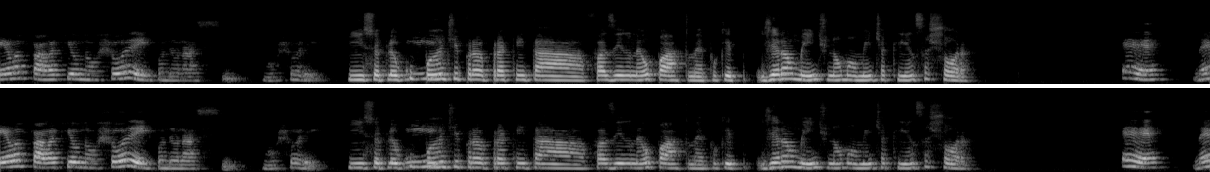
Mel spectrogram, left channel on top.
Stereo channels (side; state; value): both; normal; correlation 0.50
